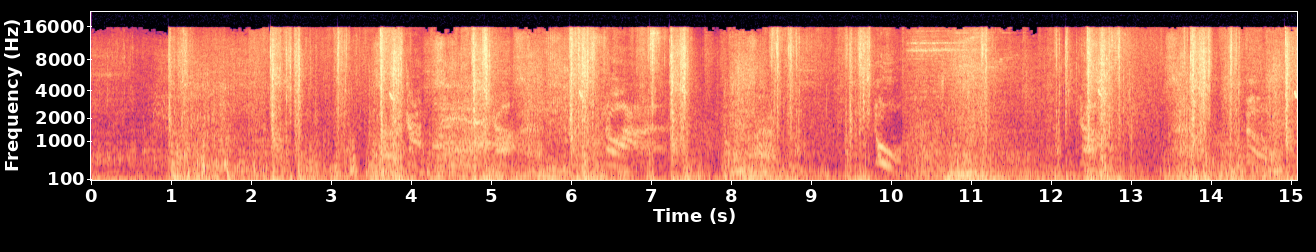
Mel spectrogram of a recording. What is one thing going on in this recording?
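A bow twangs as arrows are shot.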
